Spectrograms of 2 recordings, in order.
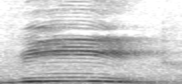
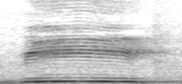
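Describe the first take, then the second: Both takes have the same delivery.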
